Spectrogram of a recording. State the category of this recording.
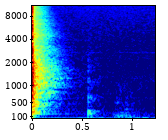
Sound effects > Objects / House appliances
